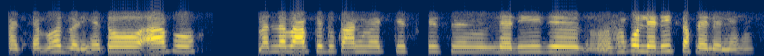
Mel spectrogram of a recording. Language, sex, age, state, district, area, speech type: Hindi, female, 45-60, Uttar Pradesh, Hardoi, rural, conversation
